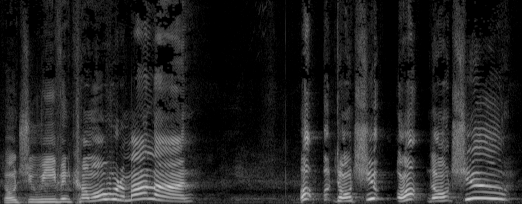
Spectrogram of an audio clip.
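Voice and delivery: loud, rising territorial warning; hammed-up affronted driver warning someone off; mock offended. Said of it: "we are deeply offended".

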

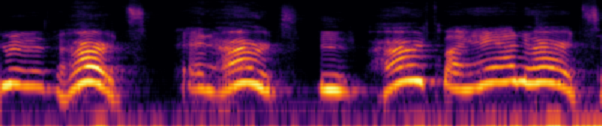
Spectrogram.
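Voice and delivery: high, loud repeated whine; whining. Retold or imitated. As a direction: whine it like a hurt child. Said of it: "And I'm like".

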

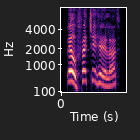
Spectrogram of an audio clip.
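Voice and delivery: high, loud call up to Bill. Acted. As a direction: shout across the yard to the lad. Worker calling to Bill.

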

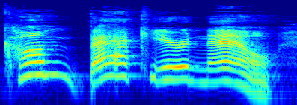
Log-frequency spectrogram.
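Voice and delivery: high, slow commanding call; imitating mother's screamed order; mock yell. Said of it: "she's yelling and she's screaming".

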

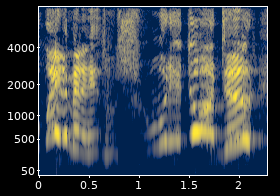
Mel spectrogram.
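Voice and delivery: high, loud retold outcry; hammed-up startled complaint; alarmed protest. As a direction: yelp it in mock outrage. Retells dodging thrown bedpans.

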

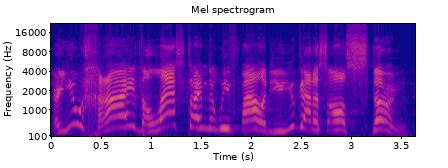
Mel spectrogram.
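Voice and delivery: put-on high, loud incredulous child's voice; incredulous kid. Wary kids answering the counselor, incredulous. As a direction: scoff like a wary little kid.

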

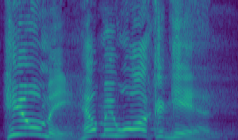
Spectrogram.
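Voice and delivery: high, loud pleading cries to God; yelling out. Acted. Blind man begging the Lord for healing, yelling out. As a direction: cry out desperately in short bursts. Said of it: "yell out to God".

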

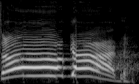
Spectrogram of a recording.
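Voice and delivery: sudden high, loud panicked cry to God; desperate cry. Retold or imitated. Preacher imitating a man in mortal danger crying out in panic. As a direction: blurt it out like you're falling. Life-or-death panic prayer.

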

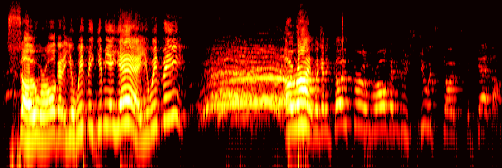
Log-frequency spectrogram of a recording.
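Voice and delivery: high, loud rallying call; hyping the crowd. Real, not acted. Comic getting the audience to shout yeah, loud hype. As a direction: pump up the room like a concert host. Rousing crowd for stand-up karaoke.

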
